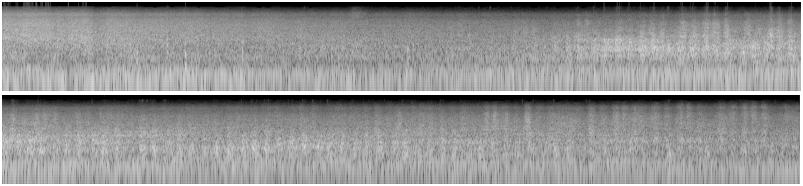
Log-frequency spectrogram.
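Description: A steam locomotive chuffs hard as a train rolls past below.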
